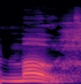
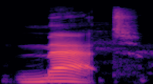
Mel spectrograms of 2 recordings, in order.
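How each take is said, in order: First: The name is said like 'Moat'. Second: The name is said like 'Matt'. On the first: The speaker calls it wrong. "It's not Moat" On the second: The speaker calls it right. "it's Matt"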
